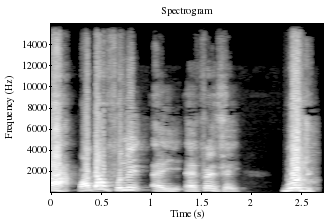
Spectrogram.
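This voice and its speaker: Speaking at normal speed with lively intonation, a man in his thirties with a Ghanaian accent offers informal media commentary to camera, repeating phrases emphatically. His voice sits high, and he's in a small indoor office.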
